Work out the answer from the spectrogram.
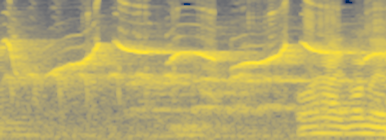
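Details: Chinese hwamei, a trained pet bird, giving smooth looping whistles that rise and fall continuously, with a burst of speech near the end.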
